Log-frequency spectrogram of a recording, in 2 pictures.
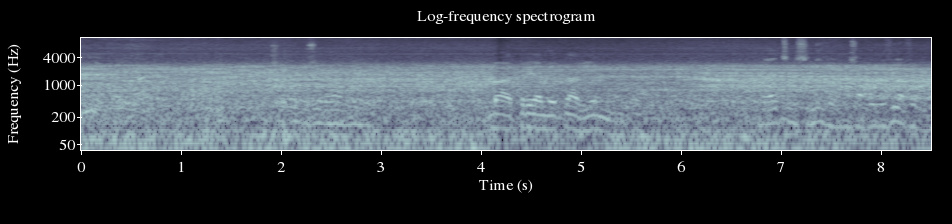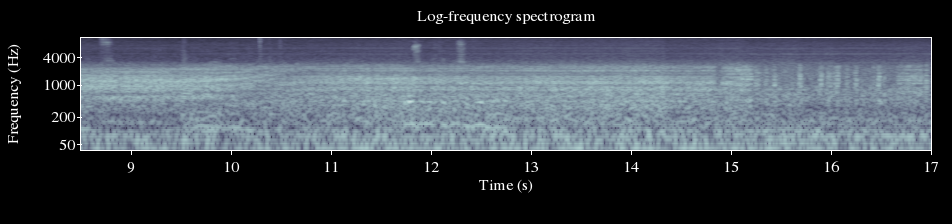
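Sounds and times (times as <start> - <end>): radio static crackles: 0.0 - 17.0
radio static hiss: 0.0 - 17.0.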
